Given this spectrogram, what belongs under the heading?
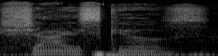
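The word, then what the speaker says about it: Chyskillz: The producer of the first album, how the fuck do you pronounce his name? Shaw Skills. Thank you. Shy skills.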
